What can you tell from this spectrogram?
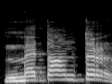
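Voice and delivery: मतांतर said slowly with every syllable clear; slow pronunciation demo. Shown as a demonstration. Teacher dictating मतांतर slowly for students. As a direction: draw out मतांतर so the class hears each sound. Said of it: "यानी कि अशुद्ध और शुद्ध".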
